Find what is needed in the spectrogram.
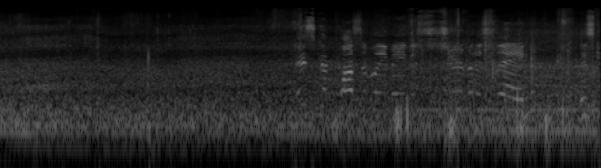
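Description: A car engine idling with a low steady hum, and from about three seconds in, people talking over it.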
